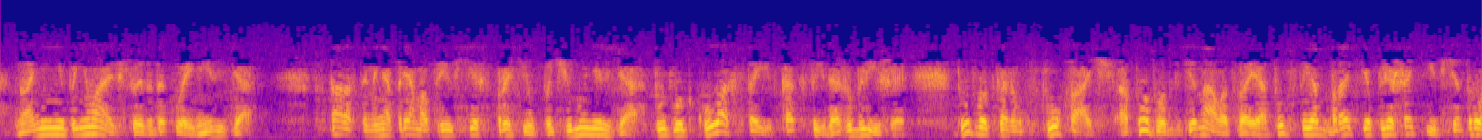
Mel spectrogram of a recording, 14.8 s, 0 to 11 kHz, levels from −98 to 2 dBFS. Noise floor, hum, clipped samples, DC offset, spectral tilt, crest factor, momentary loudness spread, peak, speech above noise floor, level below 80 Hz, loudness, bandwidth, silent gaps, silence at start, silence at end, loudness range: -35 dBFS; none; under 0.1%; under 0.1%; -12.5 dB/octave; 16 dB; 8 LU; 0 dBFS; 20 dB; -66 dBFS; -16 LUFS; 3.8 kHz; none; 0 s; 0 s; 3 LU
